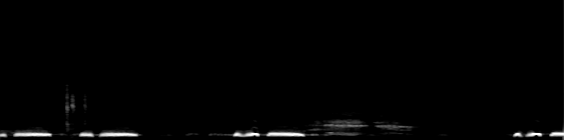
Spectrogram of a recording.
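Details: Spotted dove, male and female, cooing in the rural style used to provoke and lure wild males; low, mellow coos in paired and grouped phrases separated by pauses of one to two seconds, with a faint softer note between.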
